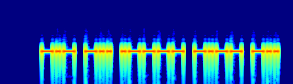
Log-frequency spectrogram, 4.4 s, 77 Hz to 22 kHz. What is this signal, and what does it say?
Morse code, heard as a keyed tone, about 21 wpm, 700 Hz. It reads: KD1YD
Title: USA Call Signs - 5 Characters - 22wpm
